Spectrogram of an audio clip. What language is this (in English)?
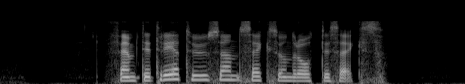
Swedish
